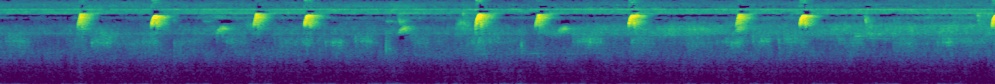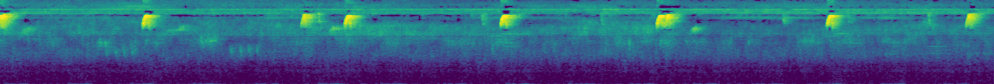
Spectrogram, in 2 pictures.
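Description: A bird's short, high chirp repeated about every one to two seconds, over a faint, steady, high-pitched insect drone.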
